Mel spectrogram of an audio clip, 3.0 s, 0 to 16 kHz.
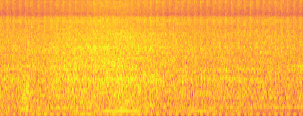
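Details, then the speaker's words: Honda Beat FI scooter that arrived completely dead, running after swapping in a known-good K25 CDI/ECU: small single pulses at a steady, even beat of about four per second with no misses; healthy idle, fault was the dead CDI/ECU. "kita bisa hidup. Coba lagi."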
